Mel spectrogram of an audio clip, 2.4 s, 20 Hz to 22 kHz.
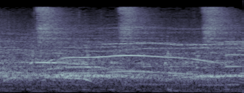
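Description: Live blues-rock band playing through a large PA, with electric guitar and drums and a cymbal struck on a steady beat about every 0.7 seconds. A long held note bends up in pitch and falls back, while the audience cheers and whoops.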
